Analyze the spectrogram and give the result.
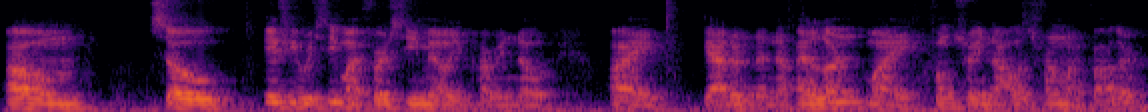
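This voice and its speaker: A middle-aged man with a Taiwanese accent and Chinese as his first language, giving an informal, halting talk as a class instructor. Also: medium pitch, fairly even intonation. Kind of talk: informal teaching and personal introduction. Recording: echoey room, distant mic, faint noise.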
